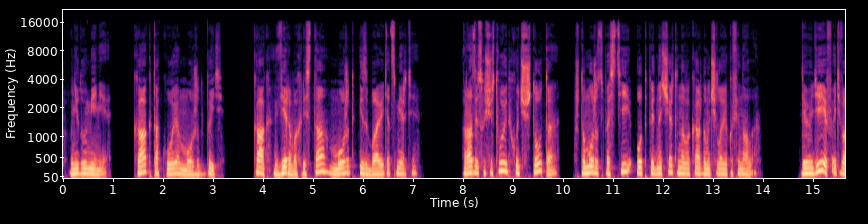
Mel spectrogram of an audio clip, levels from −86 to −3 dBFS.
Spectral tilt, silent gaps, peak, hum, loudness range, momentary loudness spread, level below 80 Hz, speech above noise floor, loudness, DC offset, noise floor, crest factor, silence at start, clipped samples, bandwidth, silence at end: -7 dB/octave; 0.99-1.39 s, 3.24-3.77 s, 7.22-7.94 s, 9.96-10.17 s, 14.01-14.69 s; 0 dBFS; none; 2 LU; 8 LU; -40 dBFS; over 77 dB; -14 LUFS; 0.3%; under -90 dBFS; 14 dB; 0.15 s; under 0.1%; 16.5 kHz; 0 s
